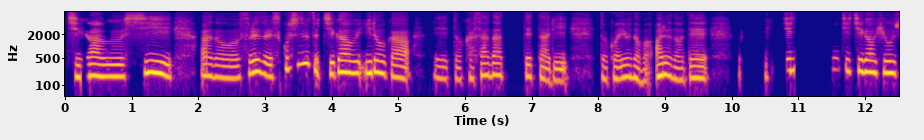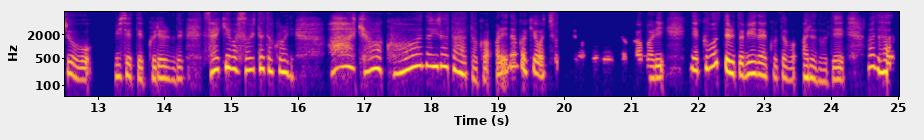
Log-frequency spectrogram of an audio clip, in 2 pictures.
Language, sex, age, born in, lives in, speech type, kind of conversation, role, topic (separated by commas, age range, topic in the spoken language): Japanese, female, 55-59, Japan, United States, conversation, podcast, guest, 日常で小さな幸せを感じるのはどんなときですか？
